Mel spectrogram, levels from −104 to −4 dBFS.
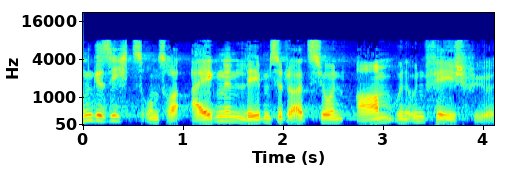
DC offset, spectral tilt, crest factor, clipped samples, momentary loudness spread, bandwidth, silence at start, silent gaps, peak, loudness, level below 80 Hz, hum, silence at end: under 0.1%; -2.5 dB/octave; 20 dB; under 0.1%; 6 LU; 8.2 kHz; 0 s; none; -16 dBFS; -35 LUFS; -82 dBFS; none; 0 s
